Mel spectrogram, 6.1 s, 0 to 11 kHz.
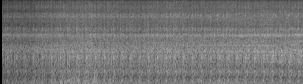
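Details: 2007 Sprinter diesel at idle: sharp regular knock about three times a second over steady idle; owner suspects the torque converter, source not confirmed.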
